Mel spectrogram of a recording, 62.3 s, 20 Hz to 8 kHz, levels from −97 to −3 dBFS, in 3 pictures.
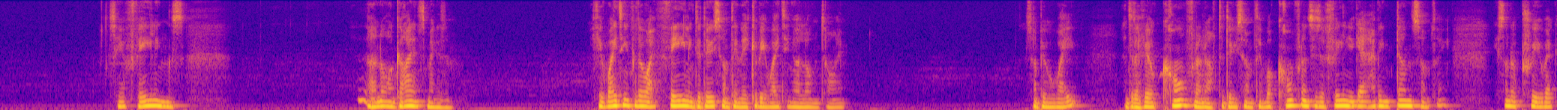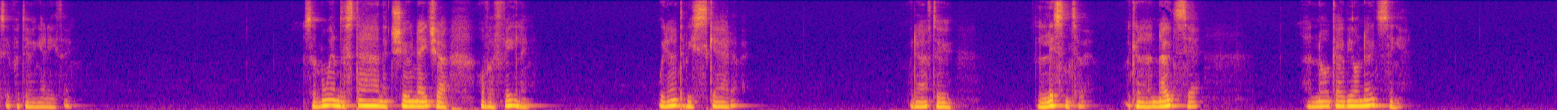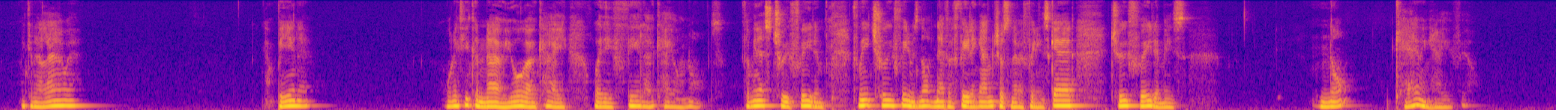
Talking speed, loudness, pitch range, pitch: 130 wpm, -19 LUFS, 105-140 Hz, 125 Hz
